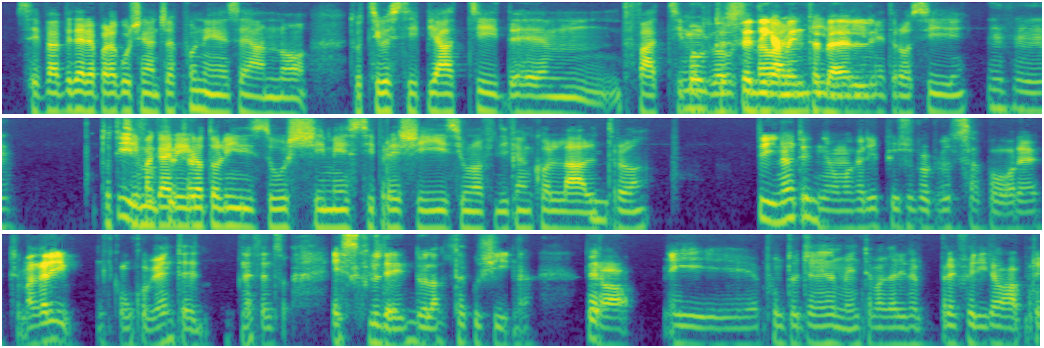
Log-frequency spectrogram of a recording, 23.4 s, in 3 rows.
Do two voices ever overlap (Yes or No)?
Yes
